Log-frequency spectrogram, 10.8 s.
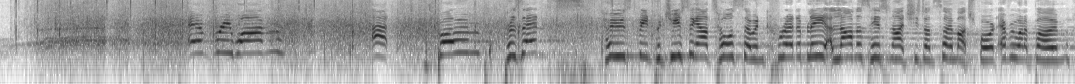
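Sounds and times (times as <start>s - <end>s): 
audience applause: 0.0s - 6.8s
speech: 6.0s - 10.7s.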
